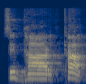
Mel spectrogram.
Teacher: సిద్ధార్థ అన్నప్పుడు అర్థలో ఉన్నది మహాప్రాణ తకారం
